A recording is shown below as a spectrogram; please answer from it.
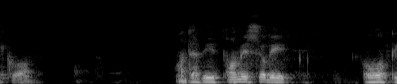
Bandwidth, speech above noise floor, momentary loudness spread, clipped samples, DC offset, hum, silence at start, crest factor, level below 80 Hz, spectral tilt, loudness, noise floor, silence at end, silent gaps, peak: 10 kHz; 43 dB; 11 LU; under 0.1%; under 0.1%; none; 0 s; 18 dB; -56 dBFS; -8 dB/octave; -29 LUFS; -70 dBFS; 0 s; none; -12 dBFS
